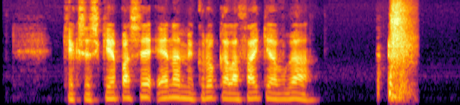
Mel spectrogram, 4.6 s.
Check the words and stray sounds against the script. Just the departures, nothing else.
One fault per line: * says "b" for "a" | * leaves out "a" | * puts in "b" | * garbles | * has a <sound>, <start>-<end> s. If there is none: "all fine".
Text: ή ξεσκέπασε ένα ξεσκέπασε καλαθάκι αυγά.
* says "και" for "ή"
* says "μικρό" for "ξεσκέπασε"
* has a sneeze, 3.8-4.2 s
